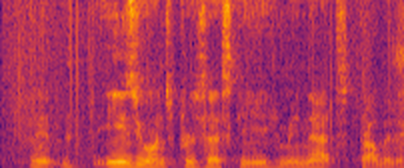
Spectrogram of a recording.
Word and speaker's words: Purzycki: I said, "Oh, it's Purzycki."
